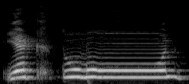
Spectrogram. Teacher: കാഫ് സുക്കൂനാവുന്ന സമയത്ത് air pass ചെയ്യണ sound കൊടുക്കുക കേട്ടോ.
